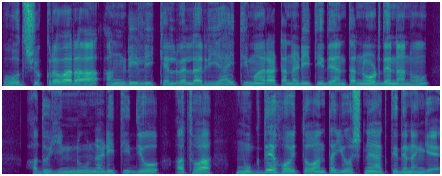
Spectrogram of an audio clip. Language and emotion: Kannada, fearful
